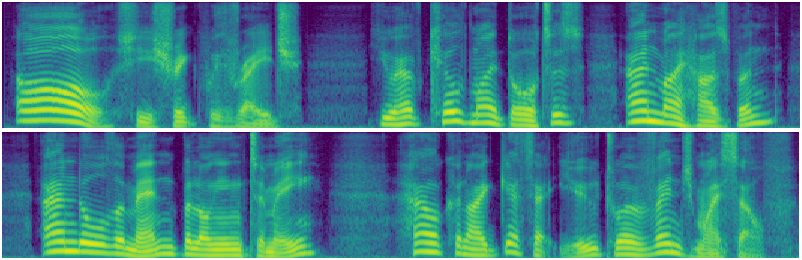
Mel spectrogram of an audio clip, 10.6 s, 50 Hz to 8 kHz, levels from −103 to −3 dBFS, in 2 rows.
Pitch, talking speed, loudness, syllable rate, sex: 140 Hz, 165 wpm, -17 LUFS, 4.4 syllables/s, male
